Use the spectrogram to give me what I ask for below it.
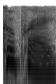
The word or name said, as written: kouprey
